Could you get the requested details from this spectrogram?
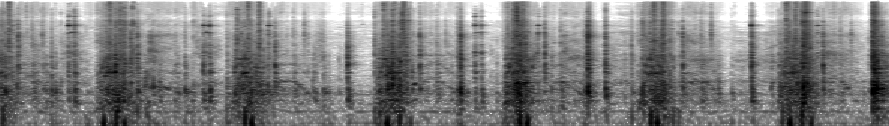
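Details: Small engine in spring: repeated recoil pulls spin briefly about every two seconds with no firing; fuel and oil checked, but a rusted carburetor keeps fuel from getting through, so it won't start.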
